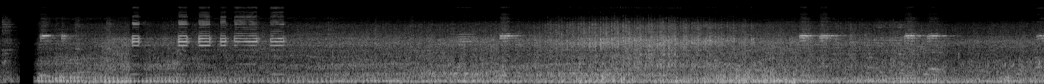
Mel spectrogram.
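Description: Busy road traffic at a crowded crossing: a steady run of engines and street noise with repeated short high-pitched horn beeps, a quick cluster of them between about one and three seconds in and single toots later on. There is a brief dropout at the very start.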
